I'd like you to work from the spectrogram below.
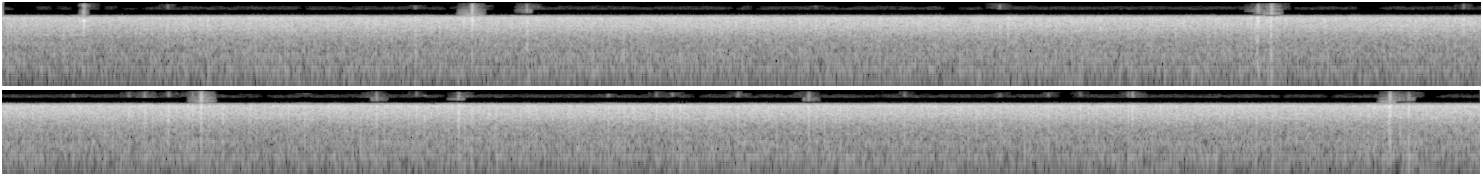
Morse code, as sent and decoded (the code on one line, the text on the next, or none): none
